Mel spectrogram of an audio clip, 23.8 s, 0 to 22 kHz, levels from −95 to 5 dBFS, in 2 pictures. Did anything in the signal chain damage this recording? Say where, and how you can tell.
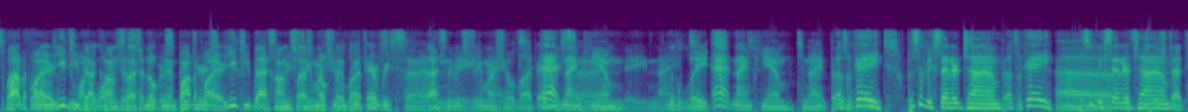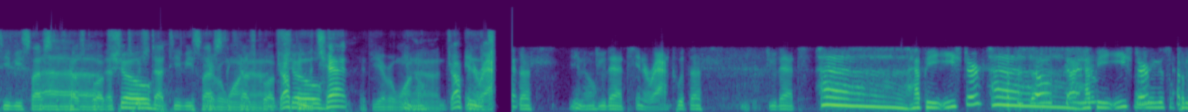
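Yes. A doubled audio track runs throughout: the speech repeats roughly a second and a half later at about equal level. The waveform shows each envelope twice, likely from a second, slower capture path.

At the network stage, a handover gap from 16.80 to 17.00 s silences the audio for 200 ms. The sound dies quickly, leaving a flat waveform and an empty spectrogram column.

A fallback to narrowband follows from 17.00 s onward, moving the codec from HD Voice to narrowband. The spectrogram's upper band above 4 kHz disappears abruptly, and the audio sounds duller and rougher.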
